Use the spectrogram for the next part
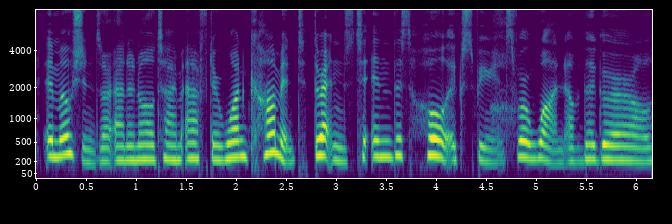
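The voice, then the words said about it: Movie trailer narrator voice. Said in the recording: “trailer voice”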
